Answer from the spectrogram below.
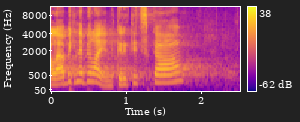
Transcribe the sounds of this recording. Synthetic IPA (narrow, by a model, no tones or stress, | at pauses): alɛaːbɪxnɛbɪlajɛnkɾɪt̪ɪt͡skaː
